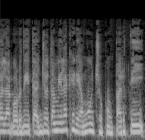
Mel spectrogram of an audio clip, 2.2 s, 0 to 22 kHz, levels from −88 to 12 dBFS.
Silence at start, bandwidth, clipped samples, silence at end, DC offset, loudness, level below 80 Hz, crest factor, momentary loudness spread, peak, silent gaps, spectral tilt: 0 s; 13.5 kHz; under 0.1%; 0 s; under 0.1%; -17 LUFS; -48 dBFS; 12 dB; 1 LU; -4 dBFS; none; -5.5 dB/octave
